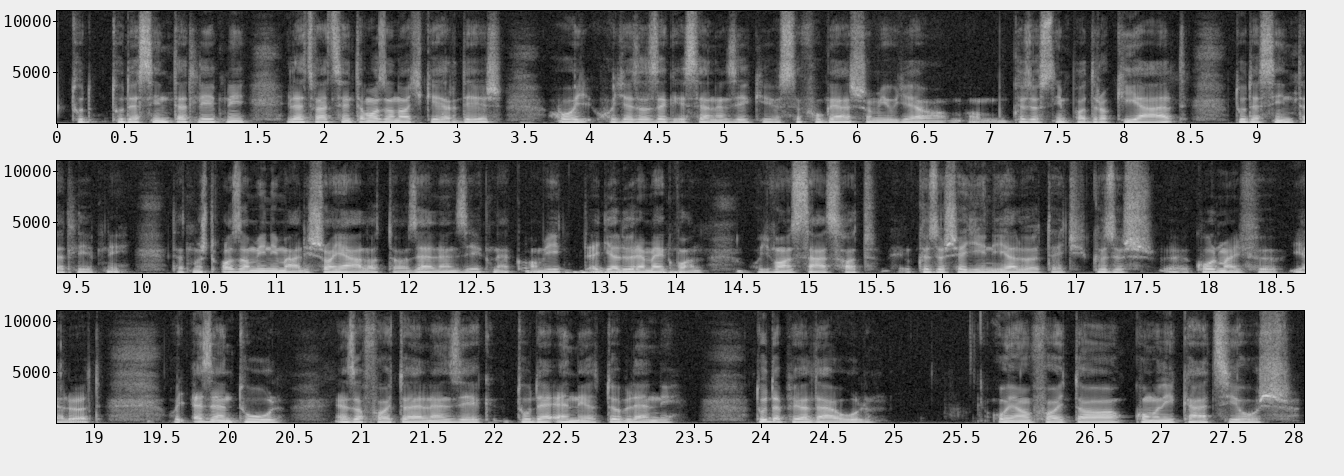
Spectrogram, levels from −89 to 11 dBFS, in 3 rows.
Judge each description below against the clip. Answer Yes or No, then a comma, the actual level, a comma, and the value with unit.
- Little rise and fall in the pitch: Yes, narrow, 2.0 semitones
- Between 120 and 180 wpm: Yes, average, 135 wpm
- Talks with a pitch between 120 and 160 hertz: Yes, low, 130 Hz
